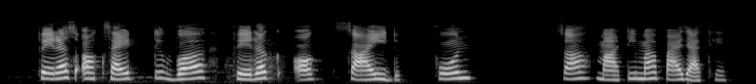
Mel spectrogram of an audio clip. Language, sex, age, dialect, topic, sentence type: Chhattisgarhi, female, 18-24, Western/Budati/Khatahi, agriculture, question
